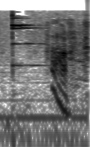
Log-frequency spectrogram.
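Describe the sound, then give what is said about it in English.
A single sharp tap with a small hammer on a glass filled with water, one of seven ordinary glasses, sets off a clear, sustained ringing note that lingers briefly, followed by a short vocal sound sliding downward in pitch. “I fill up the glass so. And strike it so.”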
